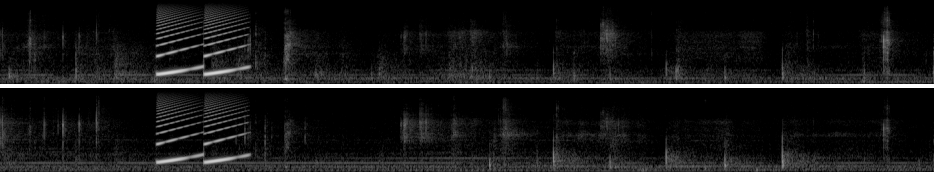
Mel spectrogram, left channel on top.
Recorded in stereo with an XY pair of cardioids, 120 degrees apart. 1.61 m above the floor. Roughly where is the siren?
Ahead.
